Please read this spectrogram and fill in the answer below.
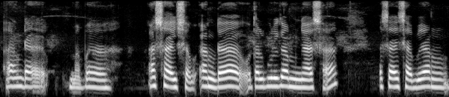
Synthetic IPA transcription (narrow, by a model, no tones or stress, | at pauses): aŋda̰ | maba | asajsaaŋdaɔ̰t̪alɡuɾikamiɲaasaː | sajsabiaŋ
